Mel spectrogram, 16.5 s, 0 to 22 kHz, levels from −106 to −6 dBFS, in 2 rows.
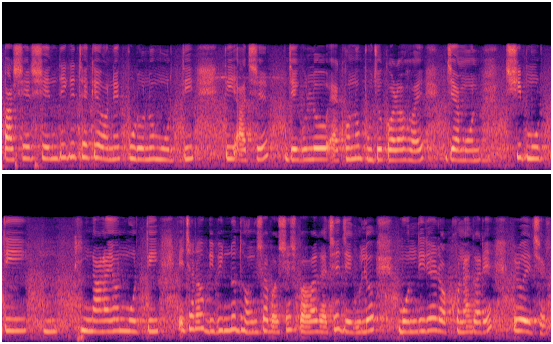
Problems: none marked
